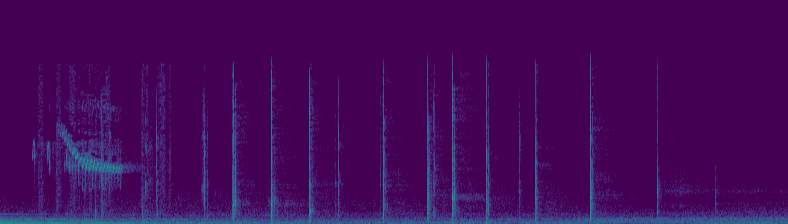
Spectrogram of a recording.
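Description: A thrush gives one short falling chirp, then knocks a snail shell against a rock: about a dozen sharp, irregular taps over some four seconds, ending with one faint tap.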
